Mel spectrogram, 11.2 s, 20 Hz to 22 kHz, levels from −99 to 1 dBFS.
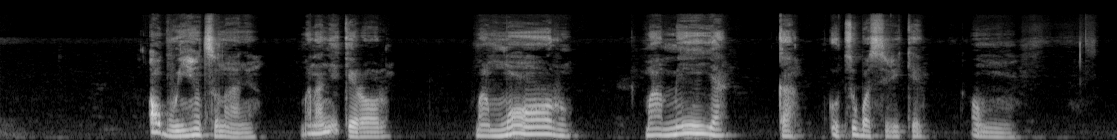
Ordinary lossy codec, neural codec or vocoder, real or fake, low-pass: none; none; real; 14.4 kHz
